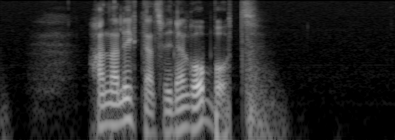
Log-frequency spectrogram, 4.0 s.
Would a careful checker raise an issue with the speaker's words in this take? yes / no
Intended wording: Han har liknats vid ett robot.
yes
